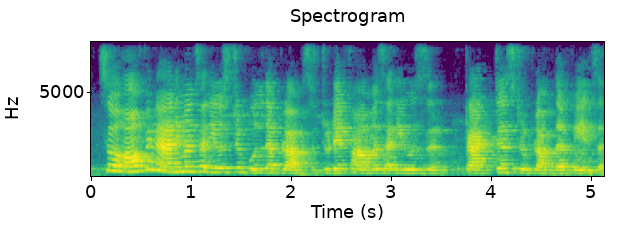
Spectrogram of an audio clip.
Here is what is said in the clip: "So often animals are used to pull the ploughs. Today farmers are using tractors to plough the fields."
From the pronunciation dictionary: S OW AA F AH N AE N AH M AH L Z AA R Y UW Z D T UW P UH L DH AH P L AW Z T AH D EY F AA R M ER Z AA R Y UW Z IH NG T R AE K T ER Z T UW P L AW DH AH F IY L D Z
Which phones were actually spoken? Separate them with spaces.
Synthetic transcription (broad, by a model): S OW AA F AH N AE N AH M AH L S AA R Y UW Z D T UW P UH L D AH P L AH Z T AH D EY F AA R M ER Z AA R Y UW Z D T R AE K T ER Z T UW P L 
